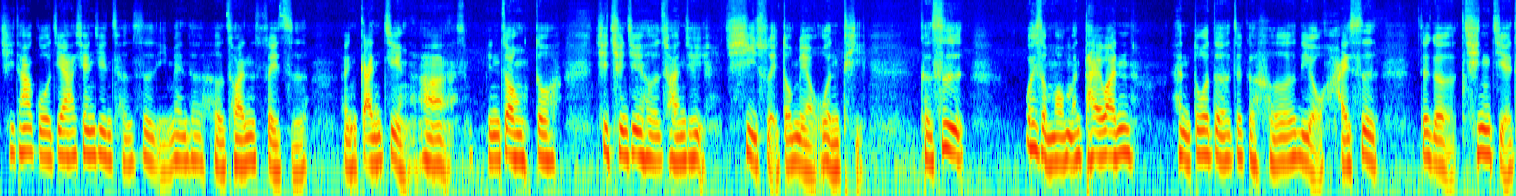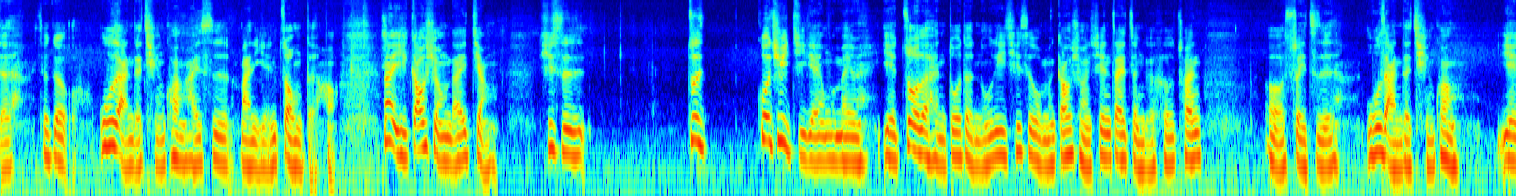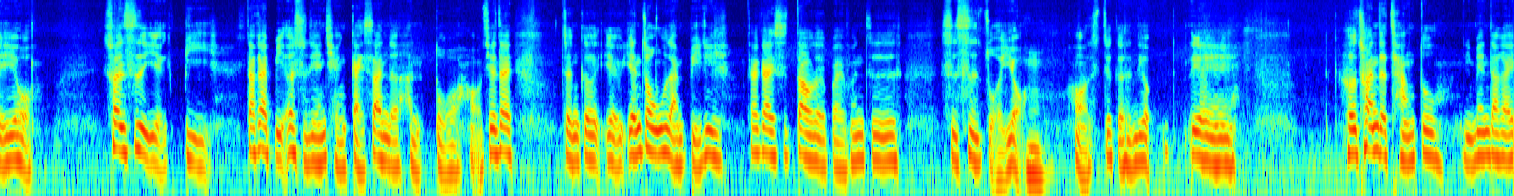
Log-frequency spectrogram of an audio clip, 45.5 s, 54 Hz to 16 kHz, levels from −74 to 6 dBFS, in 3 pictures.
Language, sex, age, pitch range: Chinese, female, 50-69, 135-180 Hz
